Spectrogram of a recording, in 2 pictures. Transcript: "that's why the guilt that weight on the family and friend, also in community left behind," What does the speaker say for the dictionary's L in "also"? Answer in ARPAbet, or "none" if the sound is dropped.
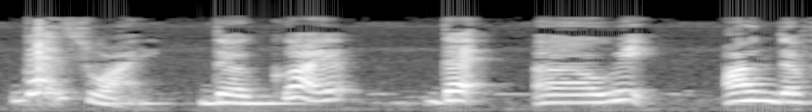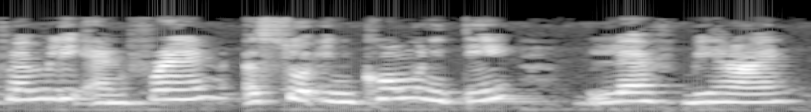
none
